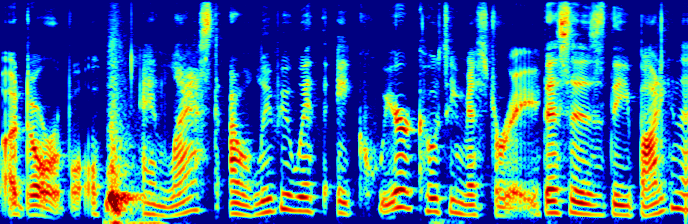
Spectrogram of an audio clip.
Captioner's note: whoosh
